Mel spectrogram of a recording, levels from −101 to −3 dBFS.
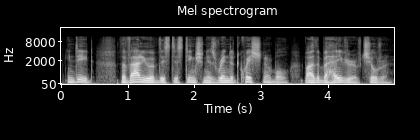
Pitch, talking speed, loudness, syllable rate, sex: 130 Hz, 170 wpm, -18 LUFS, 6.2 syllables/s, male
